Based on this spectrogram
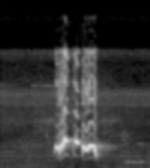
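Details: A sooty-headed bulbul gives a brief lively phrase in 'gacor' song meant for luring wild birds and tutoring pet bulbuls: three warm whistled notes, the middle one higher, ending on a downward slur.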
